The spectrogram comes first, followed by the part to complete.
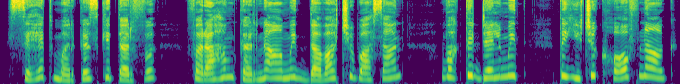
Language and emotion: Kashmiri, fearful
